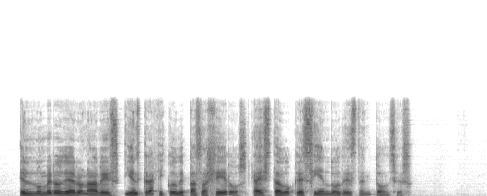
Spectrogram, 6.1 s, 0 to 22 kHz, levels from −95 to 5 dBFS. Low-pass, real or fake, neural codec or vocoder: 10.8 kHz; fake; codec, 44.1 kHz, 1.7 kbps, Pupu-Codec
